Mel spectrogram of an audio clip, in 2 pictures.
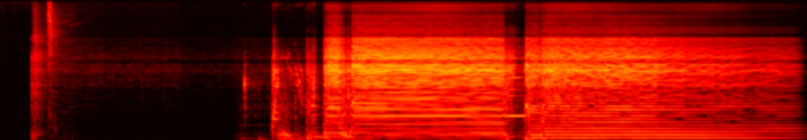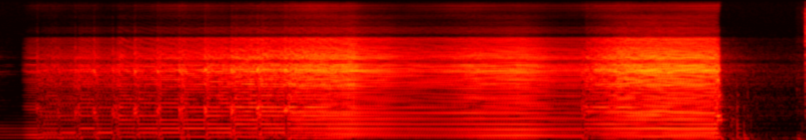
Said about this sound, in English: Okay, so now I'm gonna, it does add some hiss, obviously, as we can hear. Let me dial back the fuzz using the blend control on the channel itself.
